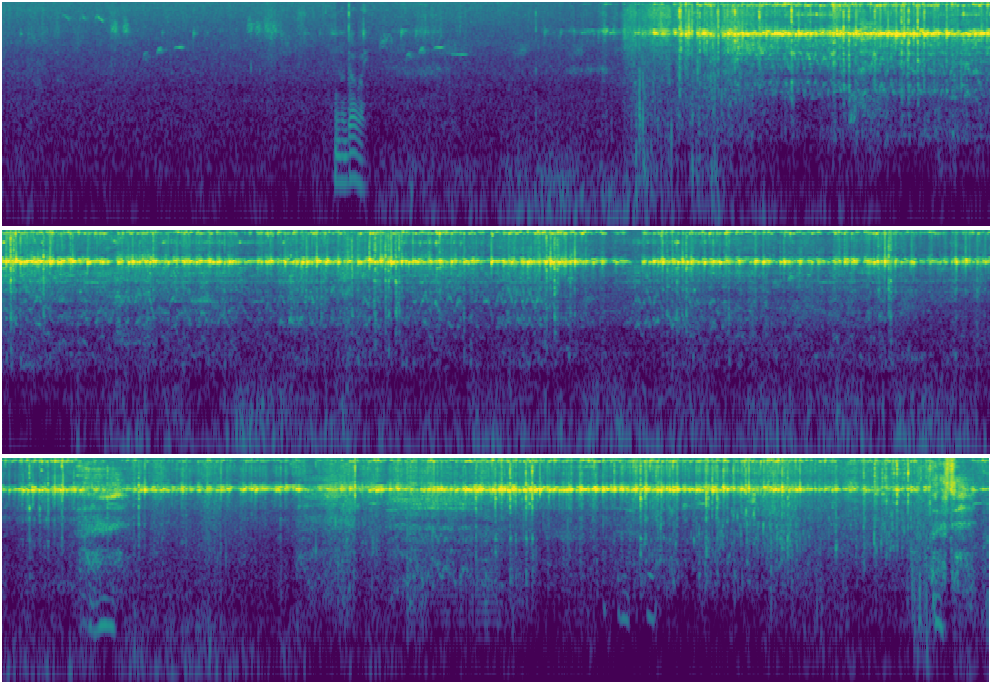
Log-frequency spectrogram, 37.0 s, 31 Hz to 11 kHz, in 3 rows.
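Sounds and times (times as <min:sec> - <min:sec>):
fishing reel whining: 0:07.2 - 0:36.3
rumbling handling noise: 0:07.4 - 0:37.0.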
